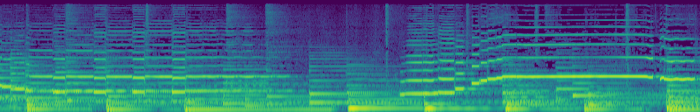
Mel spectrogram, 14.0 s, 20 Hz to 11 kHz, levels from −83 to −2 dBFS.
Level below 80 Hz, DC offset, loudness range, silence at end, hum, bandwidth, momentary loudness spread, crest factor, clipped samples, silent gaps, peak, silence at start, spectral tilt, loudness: -28 dBFS; under 0.1%; 6 LU; 0 s; none; 10 kHz; 10 LU; 14 dB; under 0.1%; none; -2 dBFS; 0 s; -6.5 dB/octave; -16 LUFS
